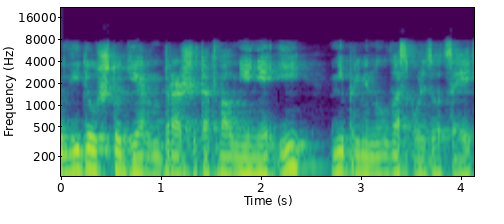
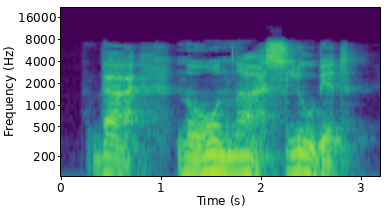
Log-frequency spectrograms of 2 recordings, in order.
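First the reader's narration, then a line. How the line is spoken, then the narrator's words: Menacing, large creature. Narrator (Russian): грозно проговорил серг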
